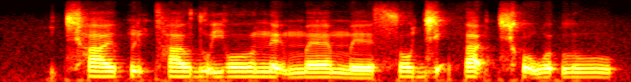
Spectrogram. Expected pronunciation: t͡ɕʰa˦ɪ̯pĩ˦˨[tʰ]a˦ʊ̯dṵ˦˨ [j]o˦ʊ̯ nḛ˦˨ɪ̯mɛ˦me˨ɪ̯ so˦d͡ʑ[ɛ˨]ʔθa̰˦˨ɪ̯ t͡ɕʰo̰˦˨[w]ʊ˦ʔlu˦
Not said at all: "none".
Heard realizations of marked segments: tʰ, j, ɛ˦, w

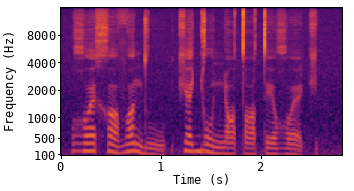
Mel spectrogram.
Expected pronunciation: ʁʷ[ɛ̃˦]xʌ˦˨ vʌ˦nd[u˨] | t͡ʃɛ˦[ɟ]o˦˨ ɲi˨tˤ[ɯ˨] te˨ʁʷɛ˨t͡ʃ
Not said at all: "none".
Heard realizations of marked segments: ɛ˦, u˨, ɟ, u˨

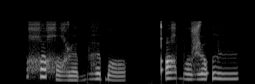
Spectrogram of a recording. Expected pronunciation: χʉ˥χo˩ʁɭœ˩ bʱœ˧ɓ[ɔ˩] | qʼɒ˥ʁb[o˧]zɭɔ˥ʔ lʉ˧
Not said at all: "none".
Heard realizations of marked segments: ɔ˩, ɔ˧

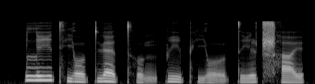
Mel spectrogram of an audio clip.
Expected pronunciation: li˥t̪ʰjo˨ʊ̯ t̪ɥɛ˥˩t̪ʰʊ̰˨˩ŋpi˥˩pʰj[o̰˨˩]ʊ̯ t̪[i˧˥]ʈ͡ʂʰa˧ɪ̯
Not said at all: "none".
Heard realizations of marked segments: o̰˨˩, i˧˥

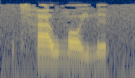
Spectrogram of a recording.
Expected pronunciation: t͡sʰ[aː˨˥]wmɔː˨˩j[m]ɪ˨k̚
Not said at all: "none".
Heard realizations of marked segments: aː˨, m

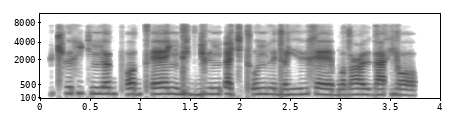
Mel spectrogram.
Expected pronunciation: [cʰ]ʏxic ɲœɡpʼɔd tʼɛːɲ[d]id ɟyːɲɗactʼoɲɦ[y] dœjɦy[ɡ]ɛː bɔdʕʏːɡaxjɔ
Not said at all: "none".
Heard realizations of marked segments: cʰ, d, ʏ, x

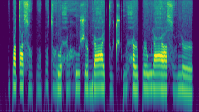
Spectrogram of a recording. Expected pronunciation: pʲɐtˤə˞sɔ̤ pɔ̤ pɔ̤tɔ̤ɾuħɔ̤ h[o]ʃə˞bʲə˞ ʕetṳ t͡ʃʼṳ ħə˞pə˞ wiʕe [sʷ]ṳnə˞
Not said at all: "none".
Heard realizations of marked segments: u, sˤ

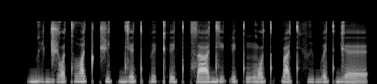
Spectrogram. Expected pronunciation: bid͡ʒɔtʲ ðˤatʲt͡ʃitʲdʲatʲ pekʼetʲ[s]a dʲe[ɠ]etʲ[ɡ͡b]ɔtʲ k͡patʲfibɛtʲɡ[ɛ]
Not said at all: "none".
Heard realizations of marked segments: t͡s, ɠ, ŋ͡m, ɛ

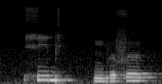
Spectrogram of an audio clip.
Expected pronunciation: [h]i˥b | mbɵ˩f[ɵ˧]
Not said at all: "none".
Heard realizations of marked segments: h, ɵ˧

